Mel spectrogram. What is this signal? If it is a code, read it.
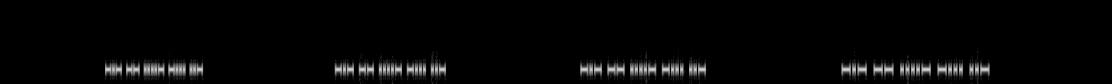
Morse code, heard as a keyed tone, about 54 wpm, 700 Hz. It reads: KM4BU KM4BU KM4BU KM4BU
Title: Speed Racing - USA 2x2 Call Signs 45wpm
